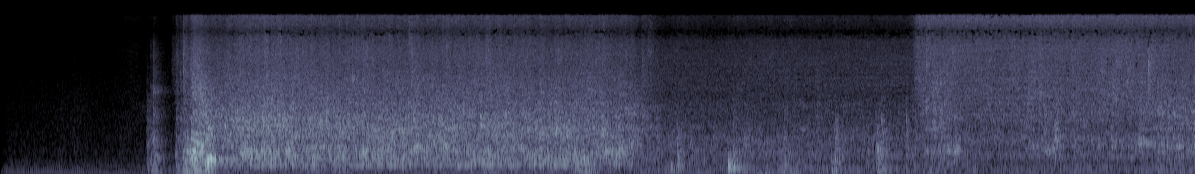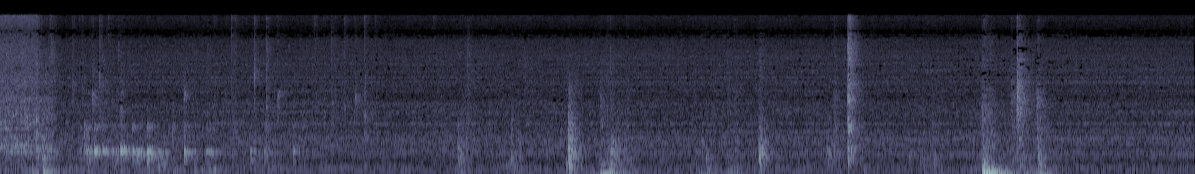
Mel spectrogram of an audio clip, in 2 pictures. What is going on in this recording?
i flushed the toilet, walked to the wash basin, turned on the tap, washed my hands, walked to the door, opened the door ,switched off the lights, walked out of the bathroom, closed the door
